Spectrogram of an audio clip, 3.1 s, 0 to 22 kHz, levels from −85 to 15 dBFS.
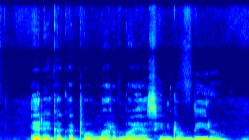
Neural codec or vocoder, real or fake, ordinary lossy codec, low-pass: none; real; none; none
